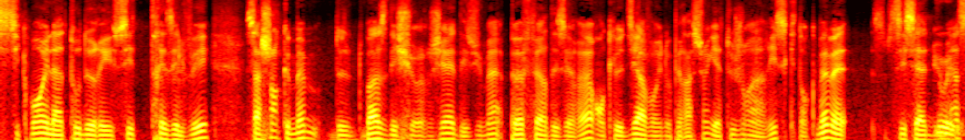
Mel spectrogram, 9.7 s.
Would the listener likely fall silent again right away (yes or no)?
yes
